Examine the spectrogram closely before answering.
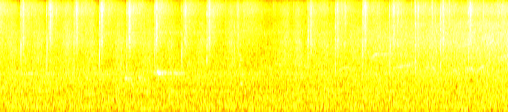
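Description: Soft footsteps patter on grass.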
